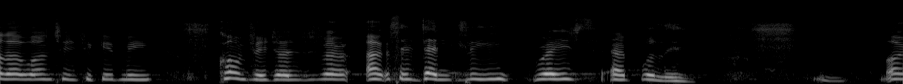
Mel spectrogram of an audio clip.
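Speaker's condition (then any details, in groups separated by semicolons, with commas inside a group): Huntington's disease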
